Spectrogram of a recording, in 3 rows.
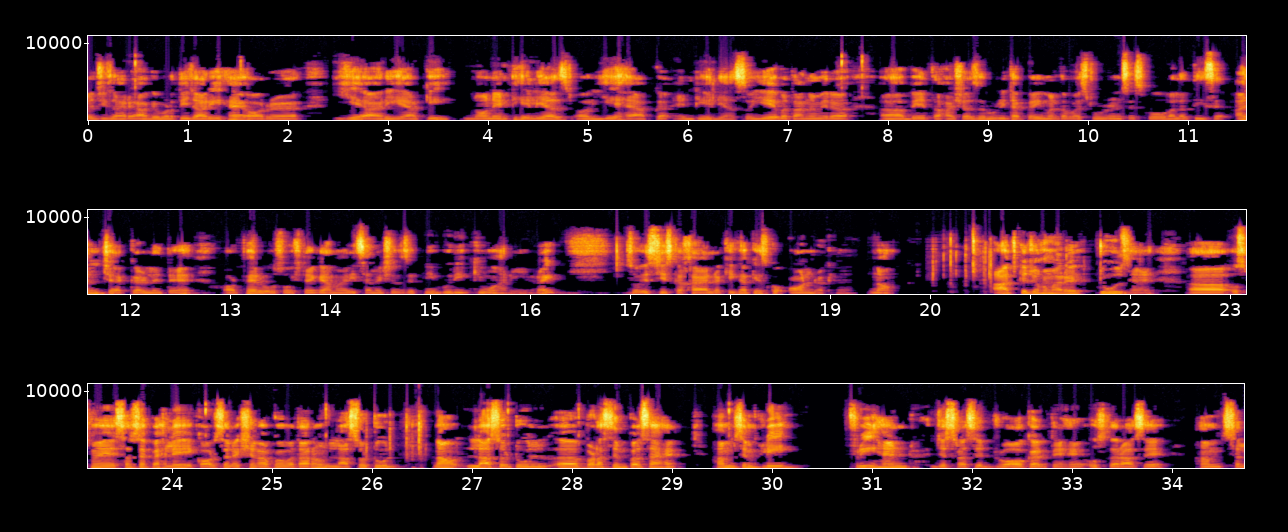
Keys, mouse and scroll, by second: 0.1 space, 0.3 click, 0.6 space, 7.4 click, 20.3 ctrl+a, 21.3 Delete, 24.2-26.3 drag, 26.3 ctrl+d, 27.0 space, 27.2 click, 27.5 space, 29.4-34.7 drag.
